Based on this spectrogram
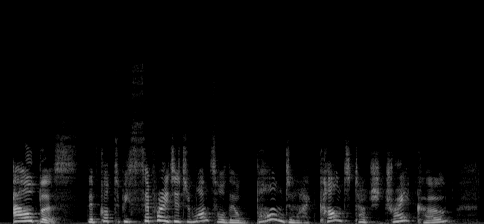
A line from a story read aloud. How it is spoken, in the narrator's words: Mother said quickly to him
